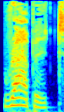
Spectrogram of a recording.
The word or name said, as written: rabble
